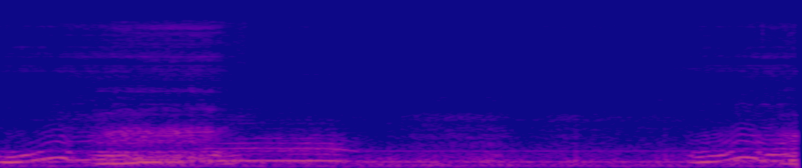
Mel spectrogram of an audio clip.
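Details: Snorer recorded in a hostel in Queenstown: two loud, low, rattling snores with a quiet stretch between them; snoring.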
